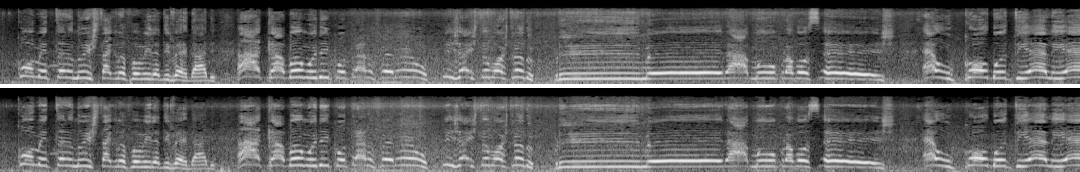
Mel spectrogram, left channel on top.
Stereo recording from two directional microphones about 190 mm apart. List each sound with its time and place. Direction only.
0.2 s a sound: 5° right (ahead or behind)
0.6 s speech: 10° left (ahead or behind)
1.7 s speech: 20° left (ahead or behind)
2.4 s speech: centre (ahead or behind); by 4.3 s 15° right (ahead or behind)
4.5 s speech: centre (ahead or behind)
9.3 s speech: 20° left (ahead or behind)
10.1 s speech: centre (ahead or behind)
